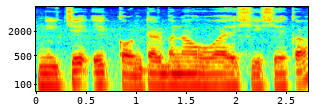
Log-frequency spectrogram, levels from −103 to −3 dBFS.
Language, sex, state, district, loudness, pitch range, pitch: Hindi, male, Uttar Pradesh, Lucknow, -15 LUFS, 90-95 Hz, 90 Hz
